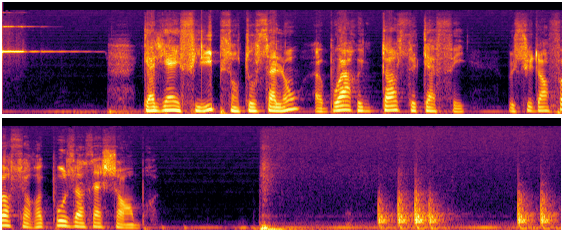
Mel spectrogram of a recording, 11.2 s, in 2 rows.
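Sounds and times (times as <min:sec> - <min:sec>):
speech: 0:01.3 - 0:07.2
knocking on the living room door: 0:09.3 - 0:10.1, 0:10.7 - 0:11.1.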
